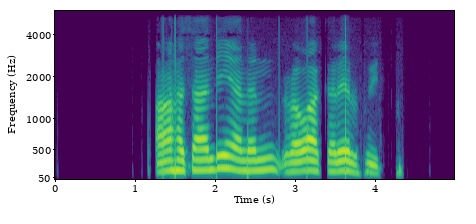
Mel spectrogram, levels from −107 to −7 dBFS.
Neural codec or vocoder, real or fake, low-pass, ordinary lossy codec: none; real; 5.4 kHz; AAC, 48 kbps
